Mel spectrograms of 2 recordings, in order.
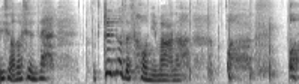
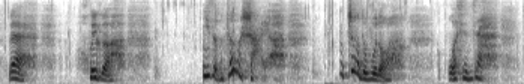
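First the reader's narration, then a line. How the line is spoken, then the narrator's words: Agitated breathless. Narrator (Chinese): 阿俊被刺激的，气喘地说道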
